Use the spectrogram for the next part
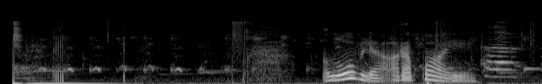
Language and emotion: Russian, neutral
